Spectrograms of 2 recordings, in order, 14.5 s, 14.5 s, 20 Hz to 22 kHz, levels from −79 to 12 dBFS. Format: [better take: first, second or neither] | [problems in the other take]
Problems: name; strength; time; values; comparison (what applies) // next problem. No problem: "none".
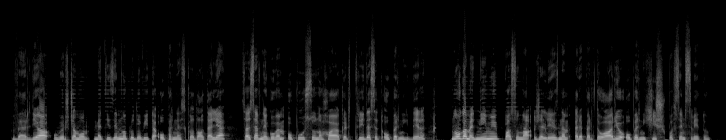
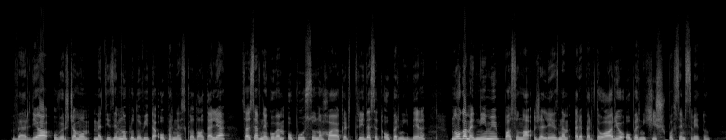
second | noise reduction (neural mask model DeepFilterNet 3)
